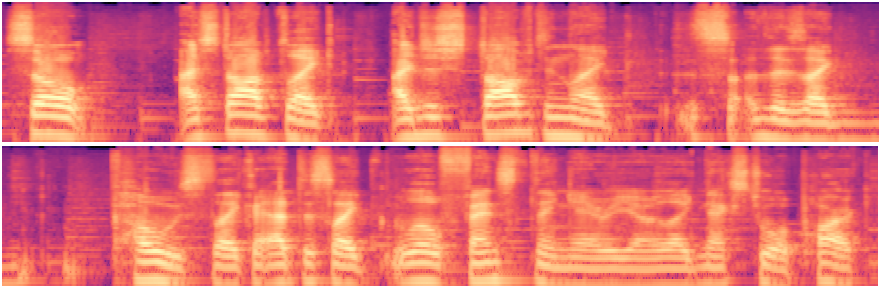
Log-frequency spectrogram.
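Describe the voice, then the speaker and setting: A man's voice: medium pitch, measured pace, soft background music. Slangy young man telling a story. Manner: animated, slangy, laughs often. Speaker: vlogger. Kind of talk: casual storytelling.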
